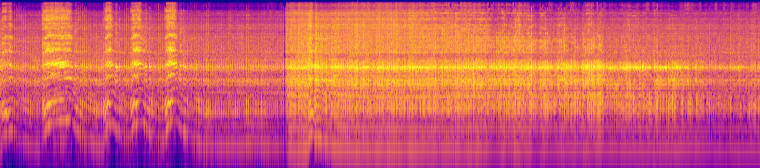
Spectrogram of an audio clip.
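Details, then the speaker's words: Nitro RC car engine, cold, just started with glow plug: quick high revs sag instead of climbing, buzzy wavering idle; running lean and starving for fuel, needle valve opened about half a turn. "When I was revving it up and it was starving for fuel, you could hear it going, and that was partly because it was cold, but also because"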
